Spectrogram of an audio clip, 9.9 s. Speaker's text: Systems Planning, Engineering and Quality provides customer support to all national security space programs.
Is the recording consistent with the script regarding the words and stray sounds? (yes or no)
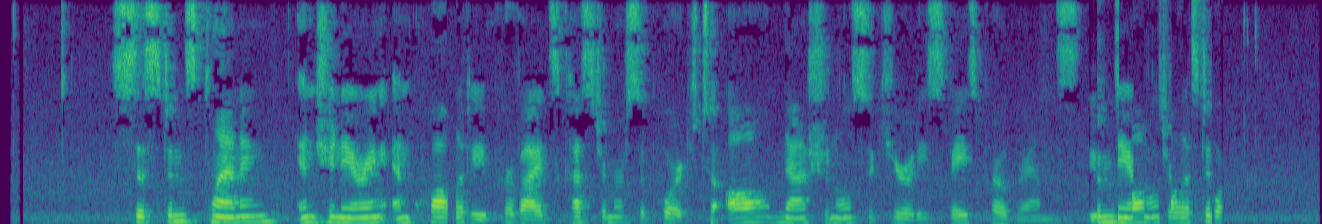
no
